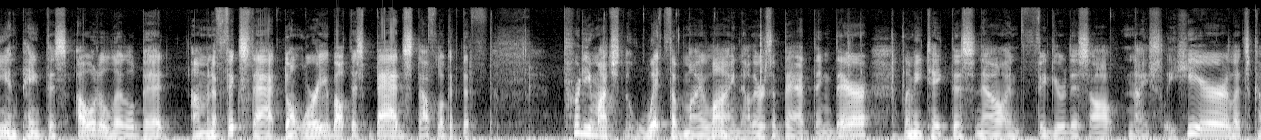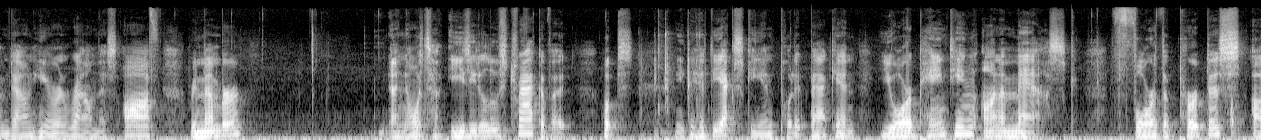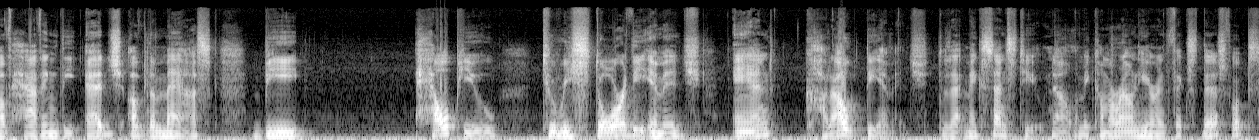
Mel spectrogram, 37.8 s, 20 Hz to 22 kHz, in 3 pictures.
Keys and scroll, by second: 8.0-8.4 typing, 18.7 super+z, 19.0 super+x, 26.1 x, 37.5 super+z, 37.7 typing.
